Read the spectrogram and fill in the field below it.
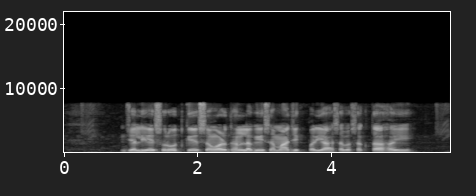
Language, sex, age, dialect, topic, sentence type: Magahi, male, 18-24, Central/Standard, agriculture, statement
